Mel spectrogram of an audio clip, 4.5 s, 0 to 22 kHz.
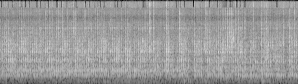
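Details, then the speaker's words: Jeep Renegade 1.8 flex engine at idle: loud, uneven ticking clatter two or three times a second; no warning light and no power loss; mechanic suspects the water pump, not yet confirmed by disassembly. "Motor na lenta, escuta o barulho. Vamos estar desmontando para ver o que é. Certo? Provavelmente pode ser bomba d'água."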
